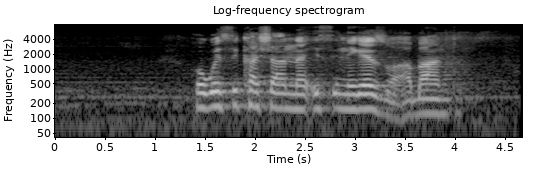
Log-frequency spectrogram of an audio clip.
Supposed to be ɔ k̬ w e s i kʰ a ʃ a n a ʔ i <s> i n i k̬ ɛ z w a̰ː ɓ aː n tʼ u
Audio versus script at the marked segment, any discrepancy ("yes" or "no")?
no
